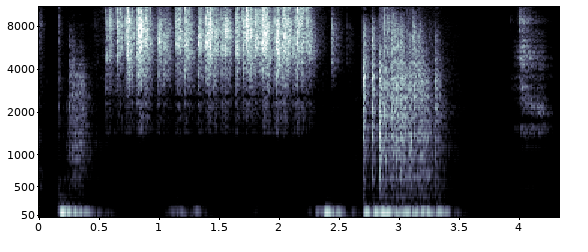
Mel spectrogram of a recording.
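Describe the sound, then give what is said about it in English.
Dice rattle and clatter across a hard surface for about three seconds, a busy run of bright clicks with low knocks, then a short final tap after a brief pause; the dice are rolled for an intimidation check in a game. “Okay, go ahead and roll.”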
